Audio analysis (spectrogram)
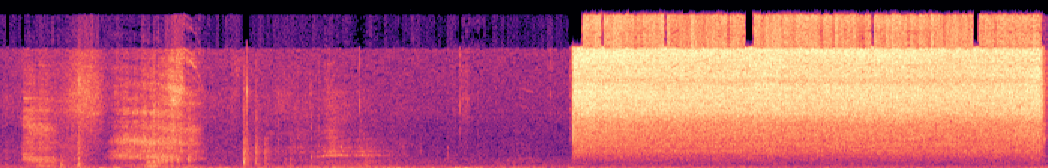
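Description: Spray gun applying lacquer in a workshop: after a few seconds of faint rustling and handling noise, a sudden loud, steady hiss of spraying starts and continues close up.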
